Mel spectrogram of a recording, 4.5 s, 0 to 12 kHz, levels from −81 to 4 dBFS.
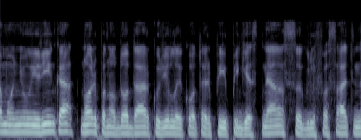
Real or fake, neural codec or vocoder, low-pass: fake; codec, 16 kHz, 4.8 kbps, FACodec; 7.2 kHz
